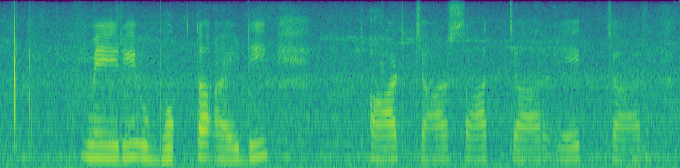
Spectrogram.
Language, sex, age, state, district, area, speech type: Hindi, female, 18-30, Madhya Pradesh, Harda, urban, read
